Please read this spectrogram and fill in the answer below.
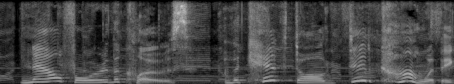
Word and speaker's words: Kith: Well, I found a few, but I was late to the party for that new, rhymes with Sith, Kith Barbie.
